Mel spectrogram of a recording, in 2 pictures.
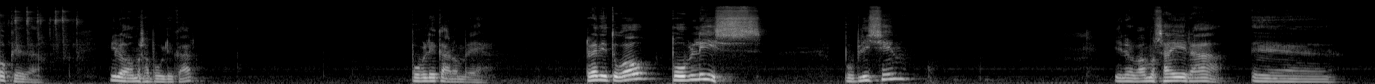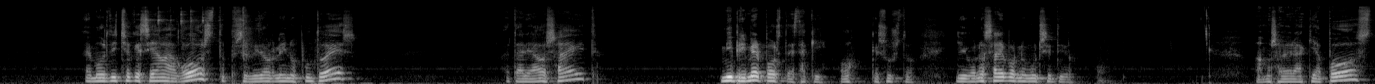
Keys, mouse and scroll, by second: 0.0-0.6 typing, 2.2 click, 3.3 typing, 4.3 click, 5.6-6.6 typing, 13.2 click, 15.0-16.2 typing, 18.7-19.5 scroll down 1, 21.3 click, 24.9 click, 26.4 click.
